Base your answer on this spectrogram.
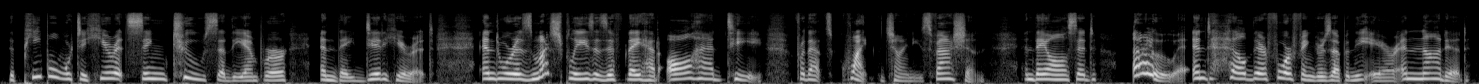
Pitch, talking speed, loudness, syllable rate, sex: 225 Hz, 200 wpm, -18 LUFS, 5.0 syllables/s, female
